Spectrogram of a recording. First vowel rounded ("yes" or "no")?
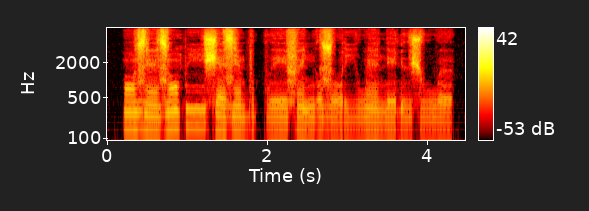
yes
